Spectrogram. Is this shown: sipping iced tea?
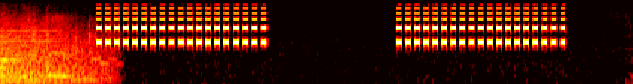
no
